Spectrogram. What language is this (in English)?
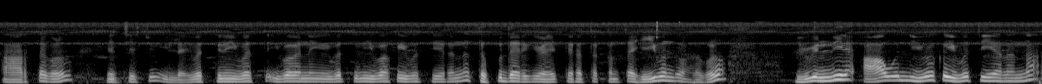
Kannada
